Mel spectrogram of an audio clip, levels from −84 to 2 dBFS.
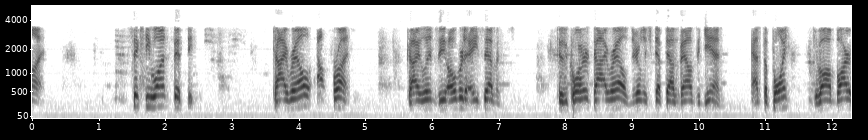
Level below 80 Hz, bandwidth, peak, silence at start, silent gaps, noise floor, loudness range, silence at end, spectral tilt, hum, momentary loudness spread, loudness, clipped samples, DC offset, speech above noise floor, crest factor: -70 dBFS; 5 kHz; -8 dBFS; 0 s; none; -64 dBFS; 3 LU; 0 s; -6.5 dB/octave; none; 8 LU; -23 LUFS; under 0.1%; under 0.1%; 42 dB; 16 dB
